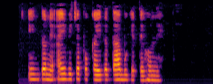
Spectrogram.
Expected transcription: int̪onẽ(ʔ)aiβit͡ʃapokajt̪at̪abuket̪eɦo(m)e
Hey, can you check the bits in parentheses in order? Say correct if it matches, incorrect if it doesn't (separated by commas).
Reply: correct, incorrect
